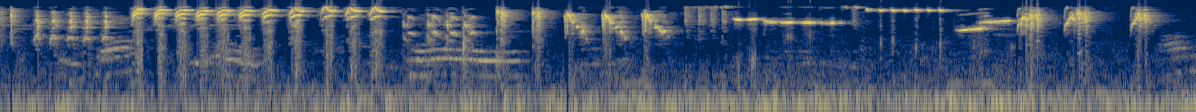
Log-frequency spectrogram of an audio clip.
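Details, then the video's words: Varied song from a female hill blue flycatcher (tledekan): fast rattling series of sharp notes, then buzzy phrases, clear held whistles and harsh bursts, continuing for twelve seconds over faint low hum. "Kicau Memukau Tledekan Betina Yang Bersuara Variatif"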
